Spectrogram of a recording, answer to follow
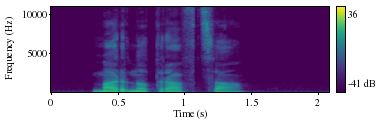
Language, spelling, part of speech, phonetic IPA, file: Polish, marnotrawca, noun, [ˌmarnɔˈtraft͡sa], Pl-marnotrawca.ogg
